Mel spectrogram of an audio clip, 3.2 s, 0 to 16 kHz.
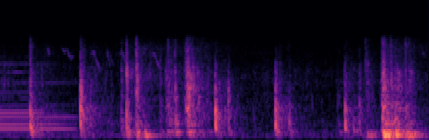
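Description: A door-opening sound effect from a 1948 old-time radio mystery drama: a handful of separate wooden thunks and clunks spread over a few seconds, fairly close, with a heavier knock near the end and no voices.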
